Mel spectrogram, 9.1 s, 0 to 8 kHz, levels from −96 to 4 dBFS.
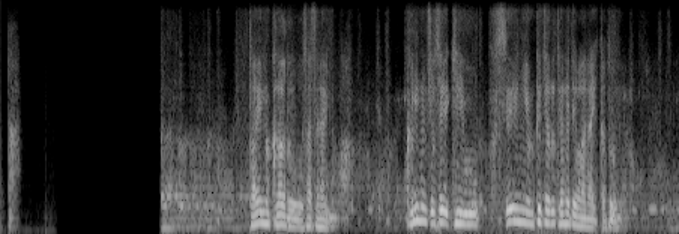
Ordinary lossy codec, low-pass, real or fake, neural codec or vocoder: Opus, 16 kbps; 7.2 kHz; fake; codec, 16 kHz, 1 kbps, FreqCodec, smaller model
